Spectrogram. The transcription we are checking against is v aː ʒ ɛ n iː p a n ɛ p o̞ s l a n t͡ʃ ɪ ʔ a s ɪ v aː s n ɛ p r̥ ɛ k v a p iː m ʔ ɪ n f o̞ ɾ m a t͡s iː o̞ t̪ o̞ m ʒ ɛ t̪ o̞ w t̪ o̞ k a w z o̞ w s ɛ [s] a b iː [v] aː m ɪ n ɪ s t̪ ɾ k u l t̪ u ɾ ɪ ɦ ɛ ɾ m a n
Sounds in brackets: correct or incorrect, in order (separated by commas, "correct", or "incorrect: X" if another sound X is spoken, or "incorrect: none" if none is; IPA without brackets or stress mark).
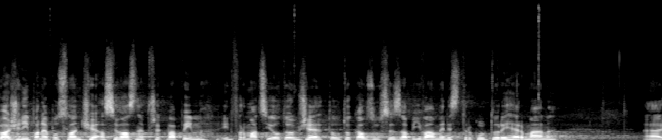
incorrect: z, correct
